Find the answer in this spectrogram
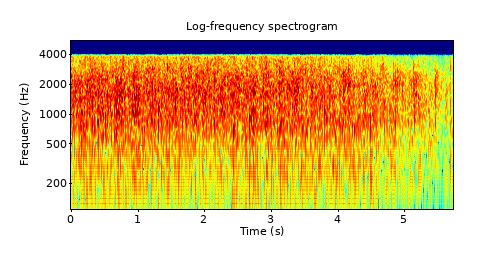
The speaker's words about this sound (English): Wow, that's the first time I've ever gotten an applause. Applause the first time you were here.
